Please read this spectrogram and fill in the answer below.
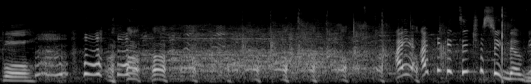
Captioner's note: audience laughs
